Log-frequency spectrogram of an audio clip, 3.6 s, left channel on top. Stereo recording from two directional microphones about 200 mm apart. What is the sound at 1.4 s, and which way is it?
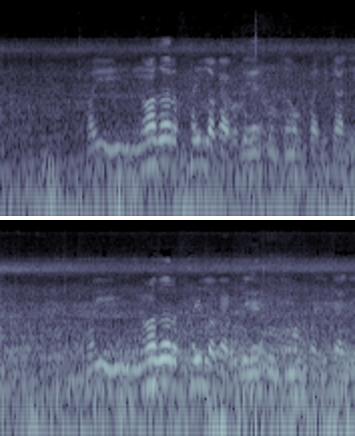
Speech, 5° right (ahead or behind).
